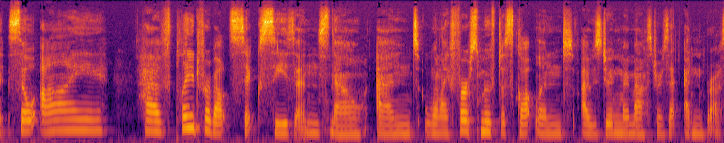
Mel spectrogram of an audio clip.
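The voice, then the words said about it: American accent. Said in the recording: “the bad accent, I am actually American”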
